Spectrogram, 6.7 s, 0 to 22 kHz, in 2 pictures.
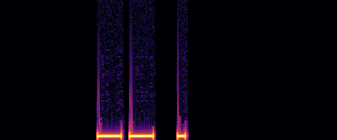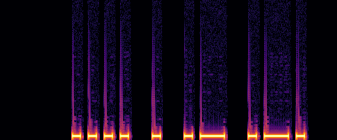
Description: Morse code, heard as a keyed tone, about 15 wpm, 700 Hz. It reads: ME HEAR
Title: 4x Word-Spacing - Sentences from Top 300 Words - 15wpm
